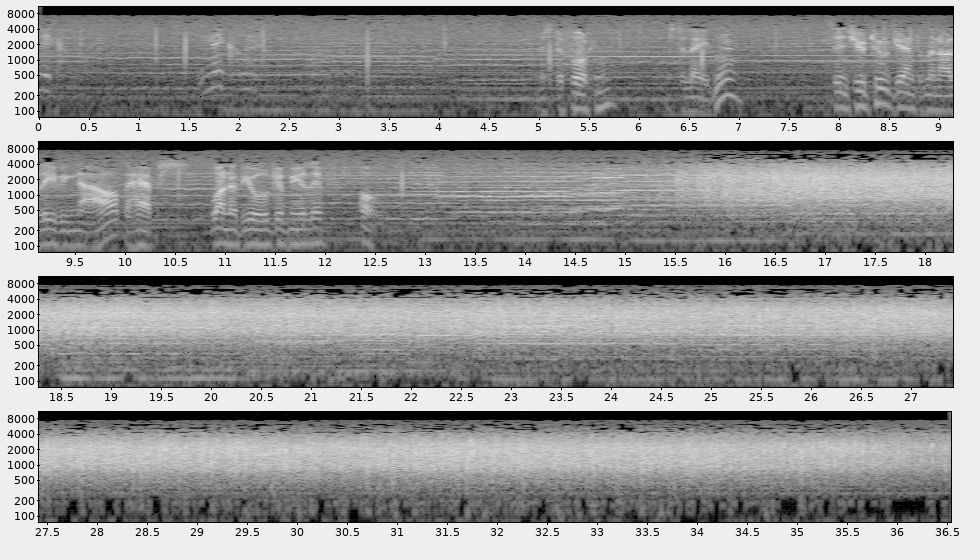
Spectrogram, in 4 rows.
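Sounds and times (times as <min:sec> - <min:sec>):
brief musical opening: 0:00.0 - 0:27.9
audience applause: 0:01.4 - 0:36.5
speech: 0:01.7 - 0:02.5, 0:05.2 - 0:07.2, 0:07.9 - 0:12.7.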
